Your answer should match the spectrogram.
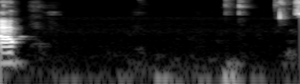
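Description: Faint clicks of a computer mouse, one or two brief clicks about a second and a half in, in an otherwise quiet room.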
